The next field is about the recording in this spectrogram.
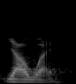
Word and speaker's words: Yahweh: That means God's name, the four Hebrew consonants, Yod, Hey, Vav, Hey, which the best we can pronounce it is Yahweh. Like, that's just trying to add in some vowels and make the most of what we have, but it's four Hebrew letters that we would say Yahweh.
